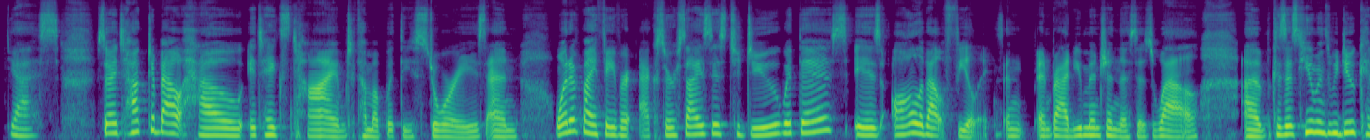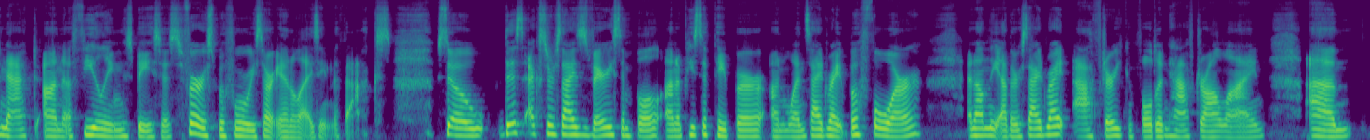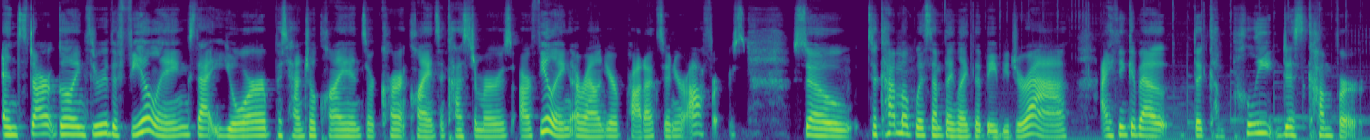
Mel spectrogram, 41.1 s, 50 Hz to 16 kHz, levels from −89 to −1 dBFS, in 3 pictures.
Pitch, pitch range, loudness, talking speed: 180 Hz, 160-205 Hz, -19 LUFS, 185 wpm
